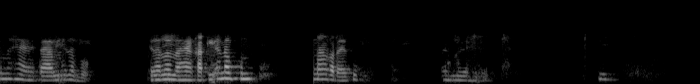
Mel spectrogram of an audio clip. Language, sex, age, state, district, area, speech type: Assamese, female, 60+, Assam, Dibrugarh, rural, conversation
